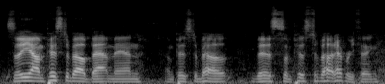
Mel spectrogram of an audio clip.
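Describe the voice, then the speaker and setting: A man's voice: mid-range voice, quick pace, pushed and bright, a little hiss or hum. A man ranting profanely while commenting on a video game he is playing. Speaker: let's play host. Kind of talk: casual gaming commentary.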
